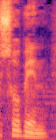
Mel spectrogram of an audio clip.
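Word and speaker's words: Samhain: años esta celebración nació en un festival llamado samain pronunciado soen un evento central en el calendario Celta que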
